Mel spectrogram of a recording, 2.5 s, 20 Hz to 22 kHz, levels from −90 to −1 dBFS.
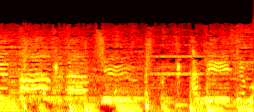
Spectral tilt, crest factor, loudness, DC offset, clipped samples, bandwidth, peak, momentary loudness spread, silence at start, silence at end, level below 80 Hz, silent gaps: -5.5 dB/octave; 14 dB; -13 LUFS; under 0.1%; under 0.1%; 10.5 kHz; 0 dBFS; 5 LU; 0 s; 0 s; -26 dBFS; none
